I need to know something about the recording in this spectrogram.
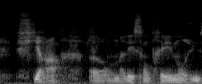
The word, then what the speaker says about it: Fira: la capitale à Fira qui s'écrit tira mais prononcé Fira on allait s'entraîner dans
